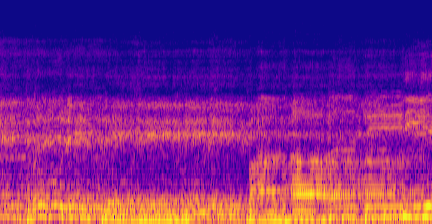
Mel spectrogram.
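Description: Naat recitation: unaccompanied chanted vocals over a steady low vocal drone. A voice comes in about halfway with long, wavering held notes.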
